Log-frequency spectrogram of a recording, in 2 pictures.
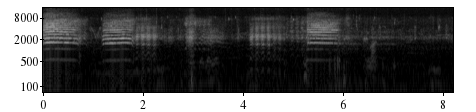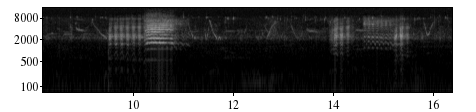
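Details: Sheep on a farm calling in bursts of bleating, with bright, shaky calls every second or two, then quieter gaps filled with faint farmyard rustling and distant bleats.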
